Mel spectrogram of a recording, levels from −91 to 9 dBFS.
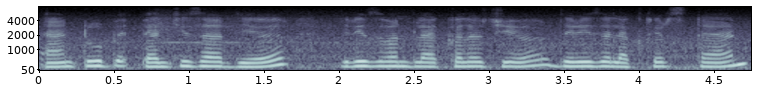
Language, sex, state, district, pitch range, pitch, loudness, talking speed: English, female, Punjab, Fazilka, 195-215 Hz, 205 Hz, -14 LUFS, 200 wpm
